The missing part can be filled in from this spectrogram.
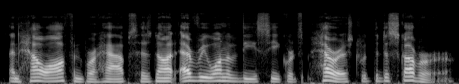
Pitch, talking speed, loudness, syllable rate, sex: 145 Hz, 195 wpm, -18 LUFS, 6.3 syllables/s, male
